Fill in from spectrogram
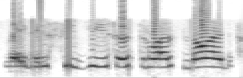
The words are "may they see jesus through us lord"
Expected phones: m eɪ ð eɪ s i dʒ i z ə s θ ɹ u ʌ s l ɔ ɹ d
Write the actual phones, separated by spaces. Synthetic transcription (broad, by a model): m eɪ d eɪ s i dʒ i s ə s t ɹ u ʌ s l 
